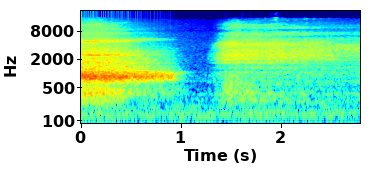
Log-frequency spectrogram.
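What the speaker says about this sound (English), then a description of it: "an easy way to breathe in deeply is blow all the air out first" A person forcefully exhales a long, strong breath, pauses briefly in near silence, then draws in a softer, steady deep breath, close and without speech.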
